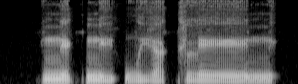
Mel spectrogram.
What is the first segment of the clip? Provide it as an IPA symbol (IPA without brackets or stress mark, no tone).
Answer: n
